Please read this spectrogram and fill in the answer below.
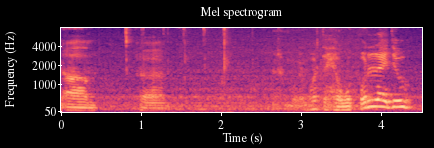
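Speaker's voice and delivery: ordinary delivery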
